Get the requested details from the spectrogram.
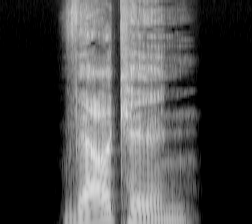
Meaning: gerund of werkeln
- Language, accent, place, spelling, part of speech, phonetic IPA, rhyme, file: German, Germany, Berlin, Werkeln, noun, [ˈvɛʁkl̩n], -ɛʁkl̩n, De-Werkeln.ogg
